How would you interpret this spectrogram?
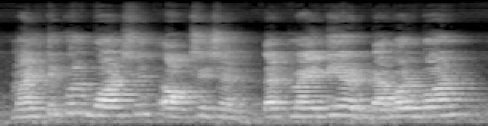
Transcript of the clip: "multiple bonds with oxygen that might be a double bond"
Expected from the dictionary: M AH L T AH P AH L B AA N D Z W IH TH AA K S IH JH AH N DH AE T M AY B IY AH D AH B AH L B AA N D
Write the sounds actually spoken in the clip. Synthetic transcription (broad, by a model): M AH L T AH P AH L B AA D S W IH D AA K S IH JH AH N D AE T M AY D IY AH D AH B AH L B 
